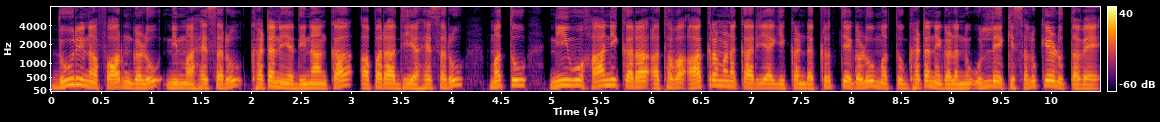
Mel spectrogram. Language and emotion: Kannada, neutral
